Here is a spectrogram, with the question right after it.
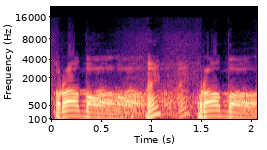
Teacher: Huruf ra dibaca dengan tebal, huruf dad dibaca dengan fathah.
